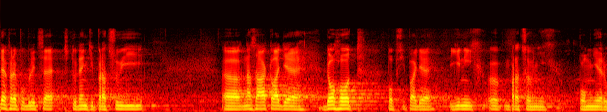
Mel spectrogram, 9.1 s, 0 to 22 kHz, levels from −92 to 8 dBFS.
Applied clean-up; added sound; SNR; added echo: none; none; none; none.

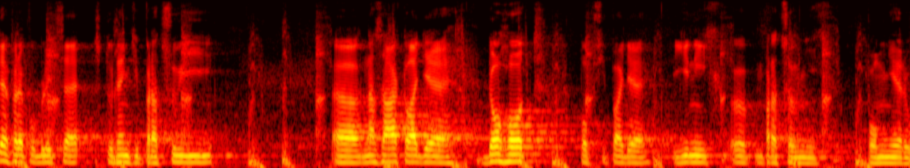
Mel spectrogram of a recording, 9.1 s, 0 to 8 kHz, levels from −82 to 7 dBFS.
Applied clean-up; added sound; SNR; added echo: none; Scratching (performance technique); 15 dB; none.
